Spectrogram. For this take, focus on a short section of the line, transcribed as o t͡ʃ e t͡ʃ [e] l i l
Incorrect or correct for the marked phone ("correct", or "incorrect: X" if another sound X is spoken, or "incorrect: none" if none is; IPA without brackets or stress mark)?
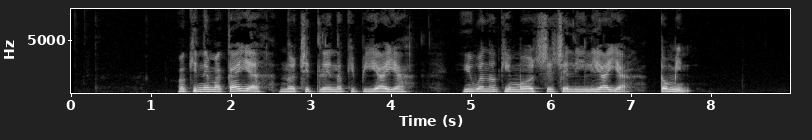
correct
